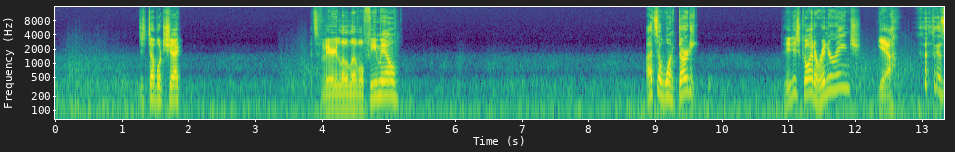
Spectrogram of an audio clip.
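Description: A low underwater rumble hums steadily.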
